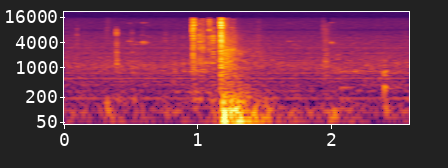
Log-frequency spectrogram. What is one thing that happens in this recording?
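A box thumps down onto a table.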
